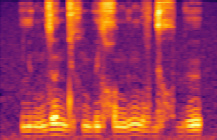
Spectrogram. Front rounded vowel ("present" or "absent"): present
